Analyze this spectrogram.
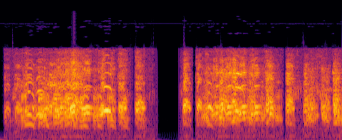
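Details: Domestic goose giving a rapid tumble of rough, nasal honks, cut by one clear pause near the middle, after which the crowded, grating calls carry on to the finish.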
